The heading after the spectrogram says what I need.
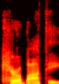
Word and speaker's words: Kiribati: wide, and it's registered to the country of Kiribati. Have you ever heard of Kiribati? It's pronounced Kiribat, but it's spelled Kiribati.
